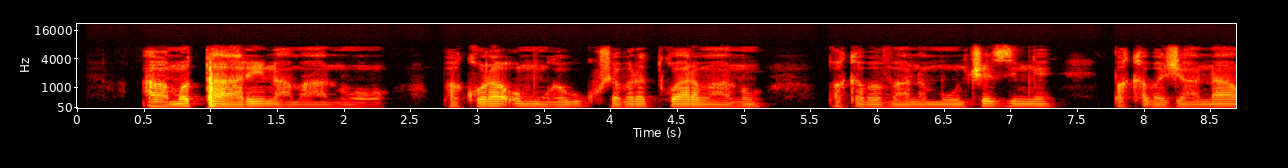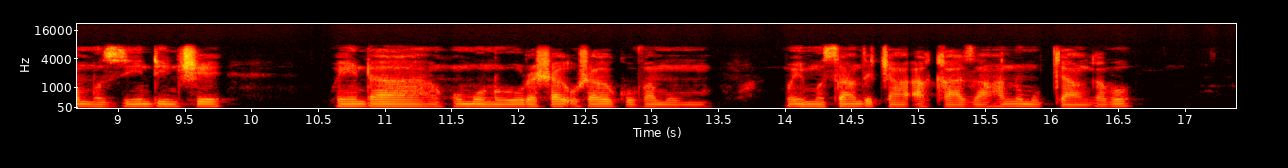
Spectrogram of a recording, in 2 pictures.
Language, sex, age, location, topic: Kinyarwanda, male, 18-24, Musanze, government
